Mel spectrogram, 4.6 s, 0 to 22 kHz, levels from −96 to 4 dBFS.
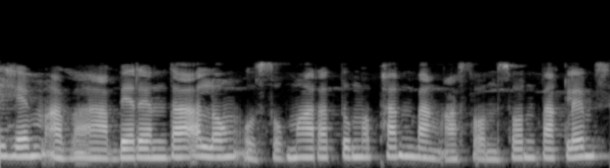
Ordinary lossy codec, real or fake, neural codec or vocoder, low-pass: none; real; none; 5.4 kHz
